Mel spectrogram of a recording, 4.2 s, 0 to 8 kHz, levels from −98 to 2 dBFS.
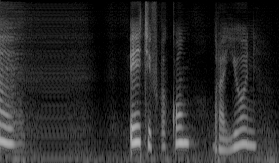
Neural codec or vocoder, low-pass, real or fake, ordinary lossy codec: codec, 16 kHz, about 1 kbps, DyCAST, with the encoder's durations; none; fake; none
